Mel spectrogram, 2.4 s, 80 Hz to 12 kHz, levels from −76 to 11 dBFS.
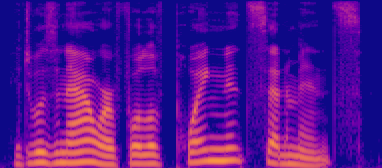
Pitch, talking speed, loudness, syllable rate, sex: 185 Hz, 200 wpm, -18 LUFS, 5.1 syllables/s, female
